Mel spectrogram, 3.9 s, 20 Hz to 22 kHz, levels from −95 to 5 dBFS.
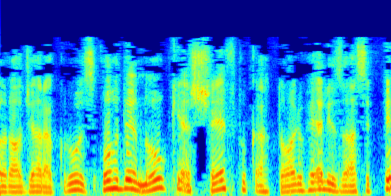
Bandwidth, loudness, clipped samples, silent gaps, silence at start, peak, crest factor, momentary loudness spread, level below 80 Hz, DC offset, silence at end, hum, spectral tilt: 10.5 kHz; -17 LUFS; under 0.1%; none; 0 s; -2 dBFS; 14 dB; 7 LU; -44 dBFS; under 0.1%; 0 s; none; -6 dB/octave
